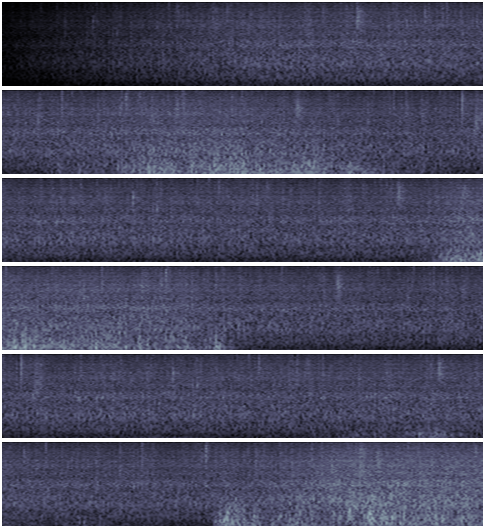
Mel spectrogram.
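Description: Heavy rain with steady hiss and patter, fading in from silence over the first couple of seconds. Thunder rolls over it in long low rumbles: one about six seconds in, a louder one about fourteen seconds in, a faint one a little past twenty seconds, and a loud one breaking in suddenly near the end.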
